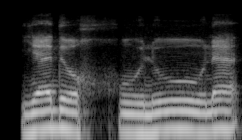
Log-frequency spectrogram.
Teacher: يَدْخُلُونَ، يَدْخُلُونَ، دال کا کلکلا کریں گے، دال حروف کلکلا میں سے ہے اور یہاں پہ ساکن ہو رہا ہے، اس لیے کلکلا کریں گے۔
